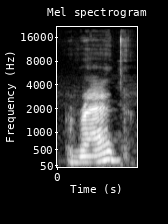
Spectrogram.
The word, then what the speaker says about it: read: So it's the same, but when it is in past, we pronounce it like the color red. Like this. I read. It's red. I read a book in bed.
